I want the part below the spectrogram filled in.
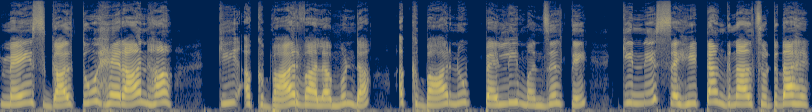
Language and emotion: Punjabi, surprised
